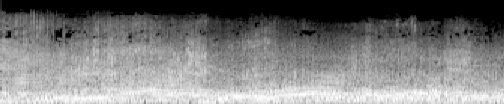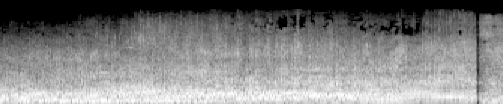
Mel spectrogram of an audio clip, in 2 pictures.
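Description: Several motorcycle engines running together and revving, their pitch repeatedly rising and falling. The sound breaks off abruptly near the end.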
